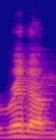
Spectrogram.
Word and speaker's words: riddim: to say rhythm right that's a jamaican pronunciation of rhythm uh but it's playing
